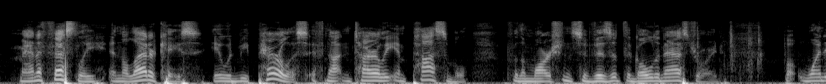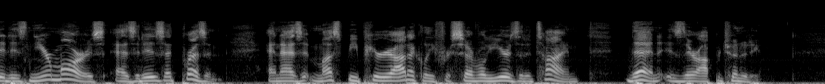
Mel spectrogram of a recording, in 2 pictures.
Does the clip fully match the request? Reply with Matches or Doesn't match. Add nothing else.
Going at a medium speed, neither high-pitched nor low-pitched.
Matches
